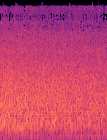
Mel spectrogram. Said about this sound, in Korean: 까닭 없는 상실감이 해일처럼 밀려오는데 거친 파도 소리, 바람 소리 틈에서 닥터백의 목소리가 들리는 것 같았다.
